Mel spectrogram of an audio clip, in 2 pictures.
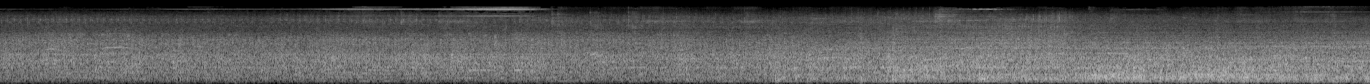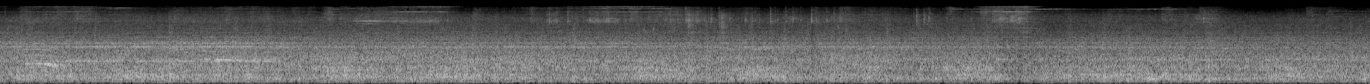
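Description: KAI Railink Bandara airport electric train running past on curved track: a continuous rumble and clatter of its wheels on the rails, growing somewhat louder partway through as the cars pass close by, with faint high squeals now and then.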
